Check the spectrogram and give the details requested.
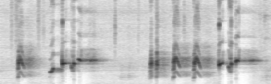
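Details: White-eared bulbul, caged and recently arrived, singing clear whistled phrases with rising and falling notes and a sustained steady whistle, in two bursts.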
